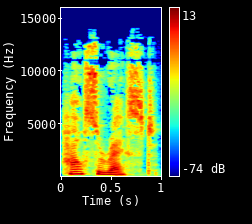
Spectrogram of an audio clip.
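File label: "house arrest", British English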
